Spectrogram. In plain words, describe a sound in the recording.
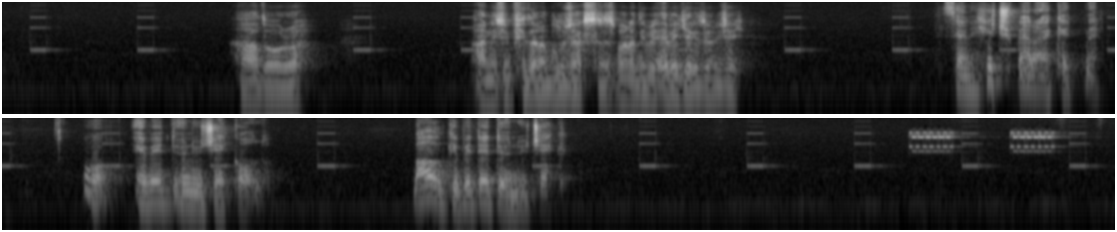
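A hospital monitor beeps steadily at a regular pace.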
